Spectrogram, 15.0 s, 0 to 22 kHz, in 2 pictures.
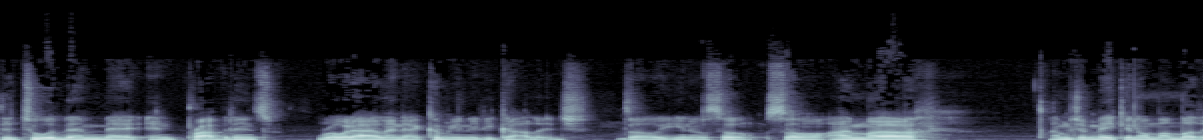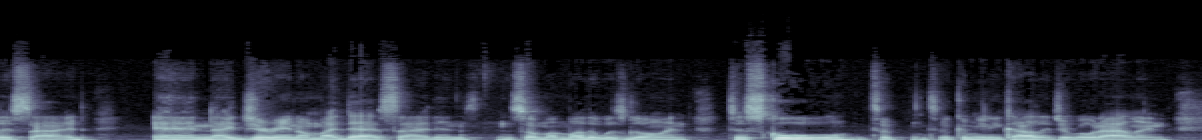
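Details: Adult man who has stuttered since age three, onset after a nightmare; reports blocks and repetitions, worsened by anxiety into adulthood; speech therapy since 2020; stuttering.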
